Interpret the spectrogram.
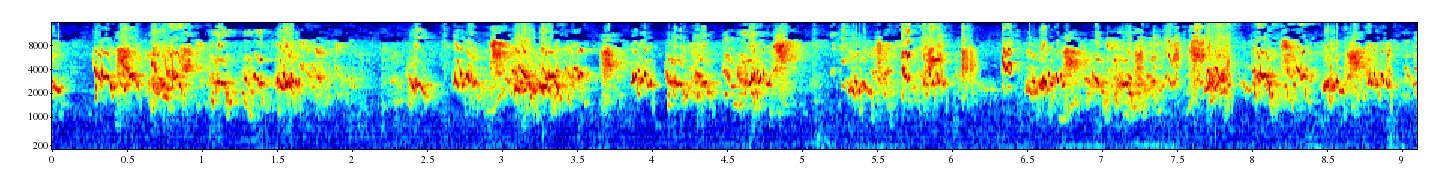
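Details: Lively budgerigar warbling, dense runs of scratchy squawks, clicks and chirps in waves lasting a second or two, almost without gaps, over a soft low hum.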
